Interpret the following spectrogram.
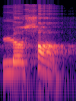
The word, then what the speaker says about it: leçon: So it is wrong in the pronunciation. It should be leçon, leçon A, leçon A.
